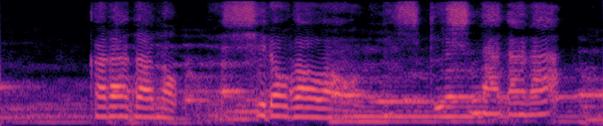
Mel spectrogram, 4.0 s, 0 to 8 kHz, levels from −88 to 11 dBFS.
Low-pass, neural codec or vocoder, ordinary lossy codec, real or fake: none; codec, 16 kHz, 4 kbps, FreqCodec, smaller model; none; fake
